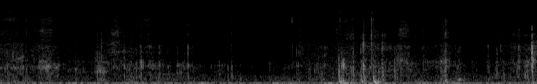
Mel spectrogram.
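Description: Pages of a picture book being turned and handled: faint paper rustles and light knocks, a few of them louder about three and a half seconds in.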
